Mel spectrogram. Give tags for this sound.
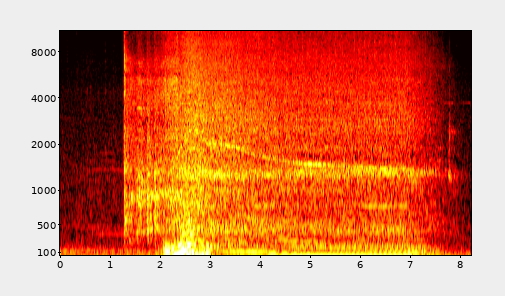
benz car dynamometer dyno engine mercedes start vehicle vroom

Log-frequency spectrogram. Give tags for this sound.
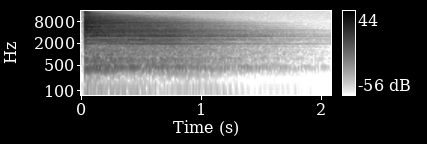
cymbal drum kit

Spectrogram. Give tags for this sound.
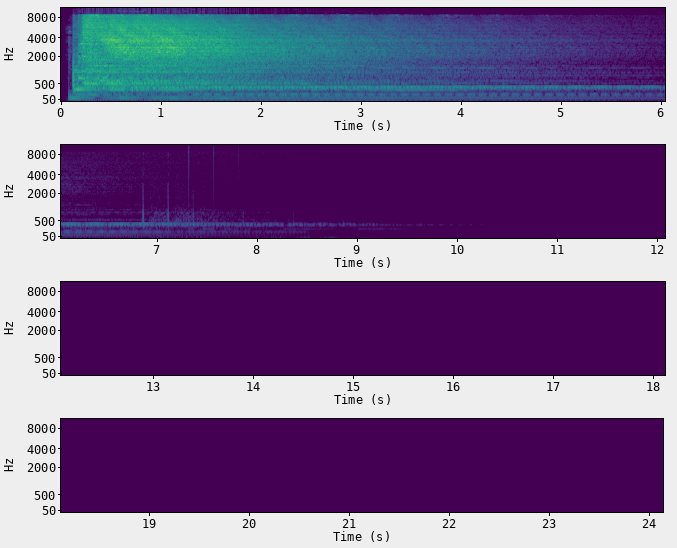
alien china effect gong reverb space

